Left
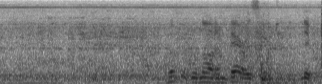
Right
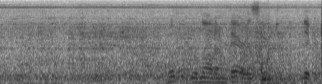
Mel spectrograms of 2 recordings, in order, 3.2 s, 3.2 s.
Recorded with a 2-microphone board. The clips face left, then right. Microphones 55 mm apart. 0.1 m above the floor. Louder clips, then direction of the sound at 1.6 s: Left 4 dB; 10° left (ahead or behind).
